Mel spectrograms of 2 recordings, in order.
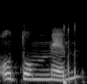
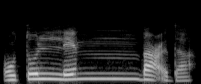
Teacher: Just the kasratain stroke becomes a meme sound.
